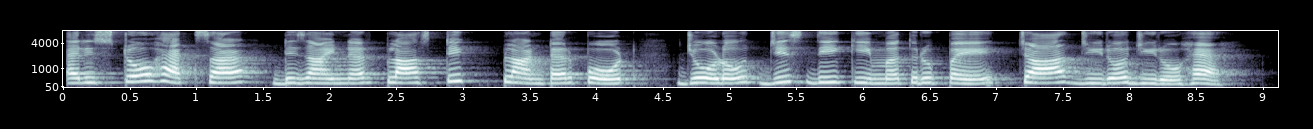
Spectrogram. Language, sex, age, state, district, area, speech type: Punjabi, female, 18-30, Punjab, Tarn Taran, rural, read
